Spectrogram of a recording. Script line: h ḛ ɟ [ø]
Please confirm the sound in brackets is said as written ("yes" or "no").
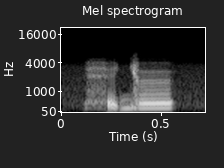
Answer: yes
